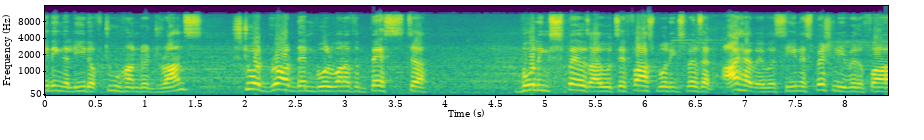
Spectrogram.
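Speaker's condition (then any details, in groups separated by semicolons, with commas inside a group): No condition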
